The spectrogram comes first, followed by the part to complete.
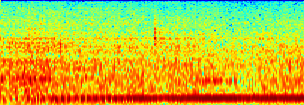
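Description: A man's voice holding one steady, drawn-out note into a handheld microphone for about two seconds, between stretches of speech.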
